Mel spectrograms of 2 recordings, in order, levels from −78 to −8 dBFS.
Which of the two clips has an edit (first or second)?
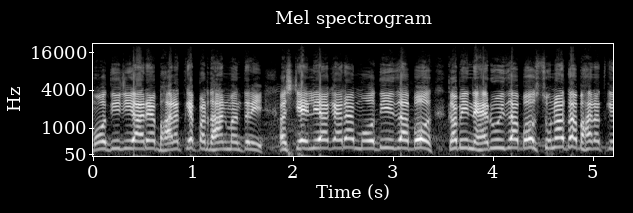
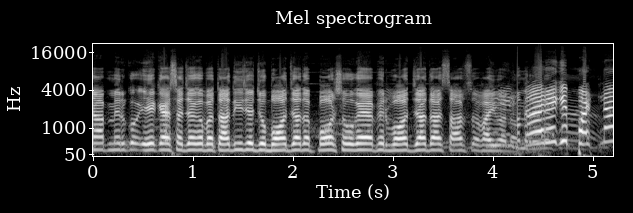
second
